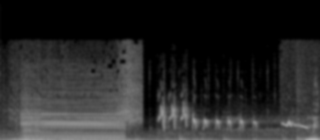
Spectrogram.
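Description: A TV segment stinger. It opens with a deep, buzzy transition sound effect lasting about a second and a half. Then comes a quick run of high bird-tweet sound effects, about six a second, ending in one falling tweet. A voice begins calling the segment's name right at the end.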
